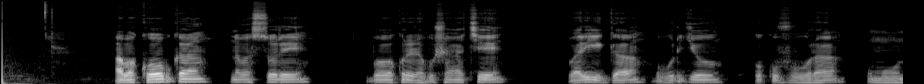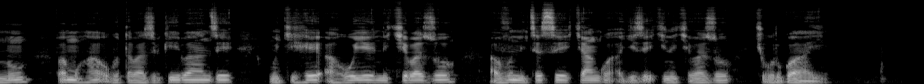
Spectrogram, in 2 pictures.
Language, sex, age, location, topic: Kinyarwanda, male, 25-35, Kigali, health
